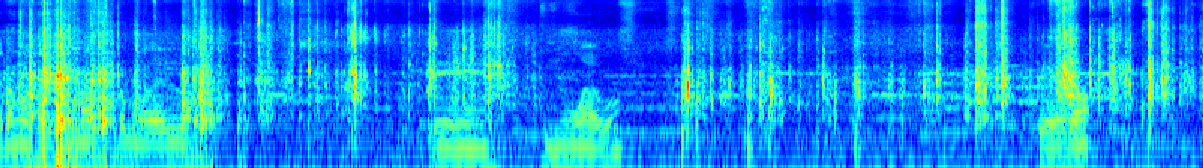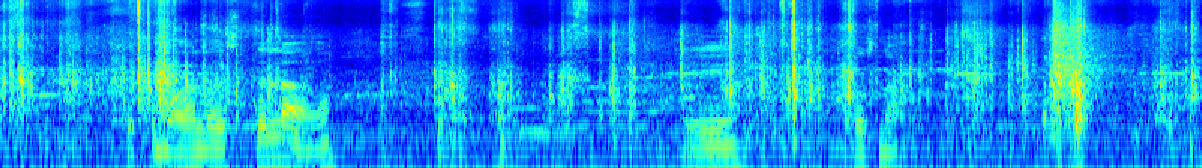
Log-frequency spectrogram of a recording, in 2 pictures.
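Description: Cardboard blister packs clatter and rustle as a hand flips through them.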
